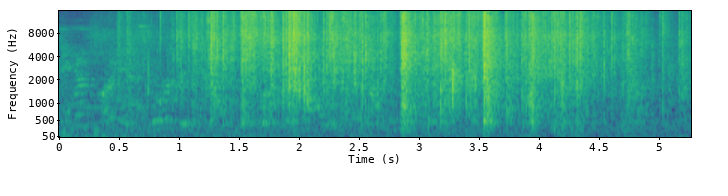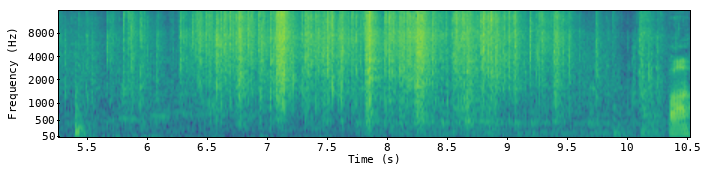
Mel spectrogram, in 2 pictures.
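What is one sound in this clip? Foil card wrappers rustle and crinkle as they are torn open.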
